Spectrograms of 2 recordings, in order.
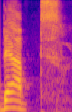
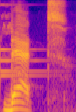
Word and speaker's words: debt: It is not debt, it is debt.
